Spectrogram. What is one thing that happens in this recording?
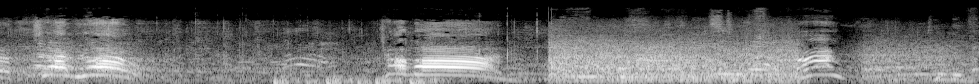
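A large crowd of men shouts and chants loudly nearby, outdoors.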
